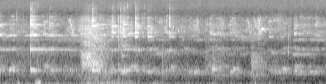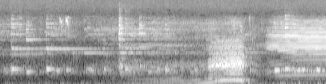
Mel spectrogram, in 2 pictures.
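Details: Fighting bull cows with their calves on a fighting-bull ranch; cowbells clank steadily throughout, then near the end one drawn-out, rising and falling harmonic low rings out over the bells.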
